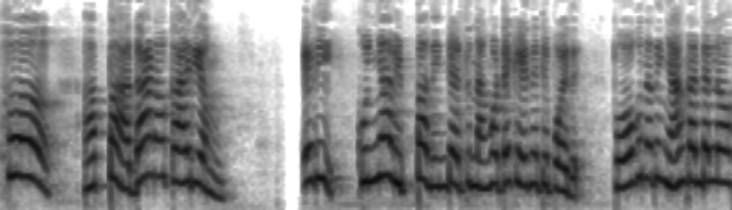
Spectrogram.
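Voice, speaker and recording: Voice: extremely high pitch, quick pace, bright, forceful tone. A performer voicing an impatient mother who scolds and threatens her daughter. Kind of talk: cartoon voice acting.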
